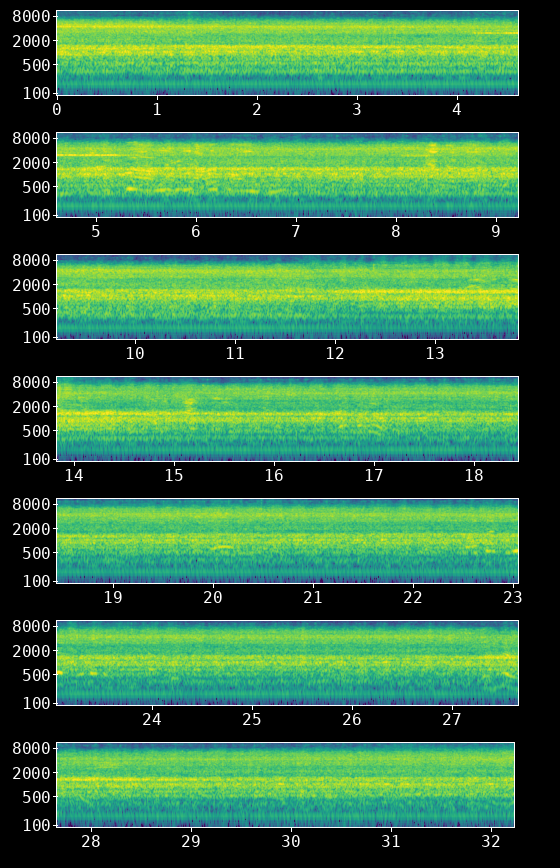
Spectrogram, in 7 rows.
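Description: Small electric feed pellet mill (a 220-volt motor-driven machine) running steadily under load as it presses feed into pellets, a constant machine hum with a couple of brief knocks.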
